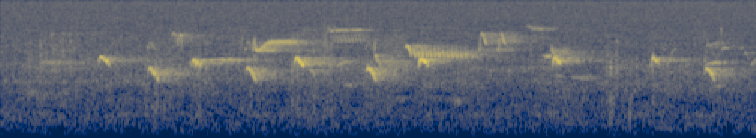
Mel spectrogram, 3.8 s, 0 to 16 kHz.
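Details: Black-faced bunting, a male at the North Fuji training area in Japan, 13 June 2021, giving thin sharp chips and short downslurred notes, roughly three per second, with higher faint notes over steady outdoor hiss.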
